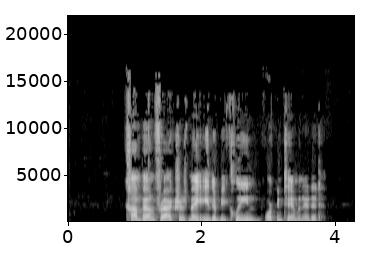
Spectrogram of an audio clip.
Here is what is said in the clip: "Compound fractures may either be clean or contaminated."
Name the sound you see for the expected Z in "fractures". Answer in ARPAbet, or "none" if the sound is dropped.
Z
